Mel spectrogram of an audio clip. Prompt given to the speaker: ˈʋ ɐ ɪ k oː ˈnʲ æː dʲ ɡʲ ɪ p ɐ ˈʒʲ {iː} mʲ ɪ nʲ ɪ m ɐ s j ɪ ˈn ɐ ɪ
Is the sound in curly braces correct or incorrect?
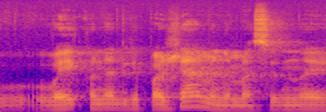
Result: incorrect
